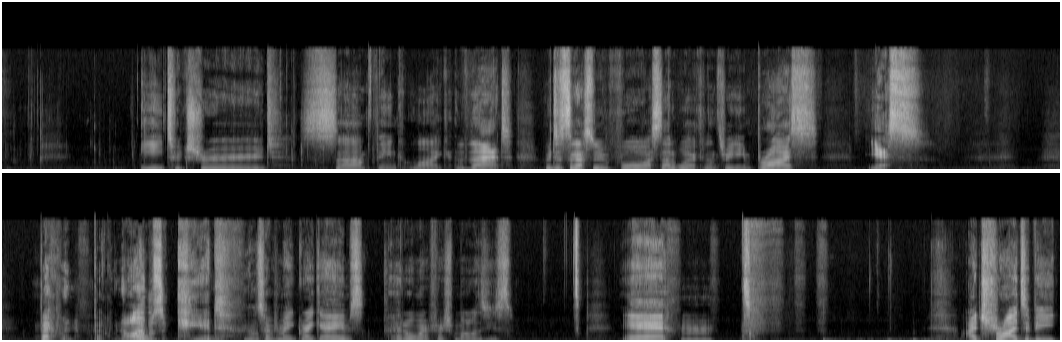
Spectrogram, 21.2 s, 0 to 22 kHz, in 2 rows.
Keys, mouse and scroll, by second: 0.5 click, 0.9 e, 2.6 Tab, 2.8 click.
